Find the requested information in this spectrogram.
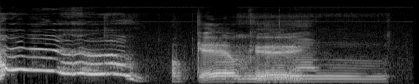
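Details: Scruffy, a miniature schnauzer grumpy about an early morning call, lets out a drawn-out howling moan that falls away, then a deeper, rough sustained growl of nearly two seconds, in a small room after being asked where mama is.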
